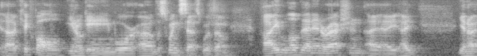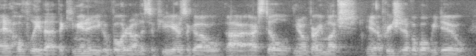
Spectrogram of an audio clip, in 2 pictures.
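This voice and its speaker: A police chief updating a town board in a meeting room, talking loosely with many fillers. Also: male voice, low-pitched. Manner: casual, filler-heavy, loose and earnest. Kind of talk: public meeting presentation. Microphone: room microphone from a distance. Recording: distant room mic, faint noise.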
